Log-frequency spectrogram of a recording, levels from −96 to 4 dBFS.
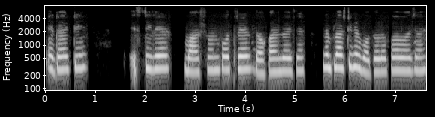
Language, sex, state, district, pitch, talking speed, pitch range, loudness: Bengali, female, West Bengal, Malda, 275 Hz, 100 wpm, 255-300 Hz, -18 LUFS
